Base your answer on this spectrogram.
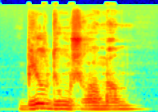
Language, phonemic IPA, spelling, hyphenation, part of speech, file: Dutch, /ˈbɪl.duŋs.roːˌmɑn/, bildungsroman, bil‧dungs‧ro‧man, noun, Nl-bildungsroman.ogg
- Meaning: bildungsroman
